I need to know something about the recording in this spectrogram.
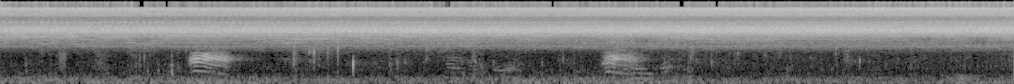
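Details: Cicada chorus in Kitatama District, Tokyo, Japan, where Platypleura kaempferi, Graptopsaltria nigrofuscata and Hyalessa maculaticollis sing: an unbroken high hissing drone, interrupted twice by loud, harsh, cawing calls about four seconds apart, plus scattered clicks.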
